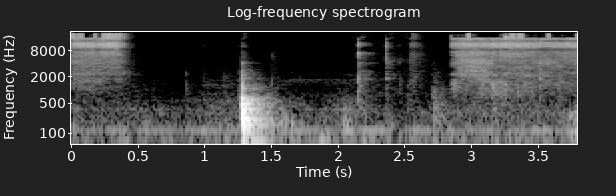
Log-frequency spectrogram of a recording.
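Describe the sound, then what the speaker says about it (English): Cooking spray hisses onto aluminum foil lining a baking sheet for shrimp, with short spray bursts between quieter moments and a longer spray at the end, close and fairly loud. "I'm just going to go ahead and spray the aluminum foil so the shrimp doesn't stick"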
